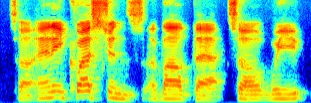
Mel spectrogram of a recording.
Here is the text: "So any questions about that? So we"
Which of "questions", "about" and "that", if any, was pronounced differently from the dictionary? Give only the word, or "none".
none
